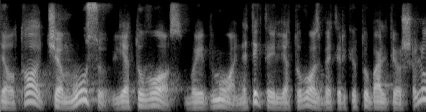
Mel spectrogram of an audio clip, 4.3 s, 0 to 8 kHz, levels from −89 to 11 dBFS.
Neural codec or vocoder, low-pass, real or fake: none; 7.2 kHz; real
